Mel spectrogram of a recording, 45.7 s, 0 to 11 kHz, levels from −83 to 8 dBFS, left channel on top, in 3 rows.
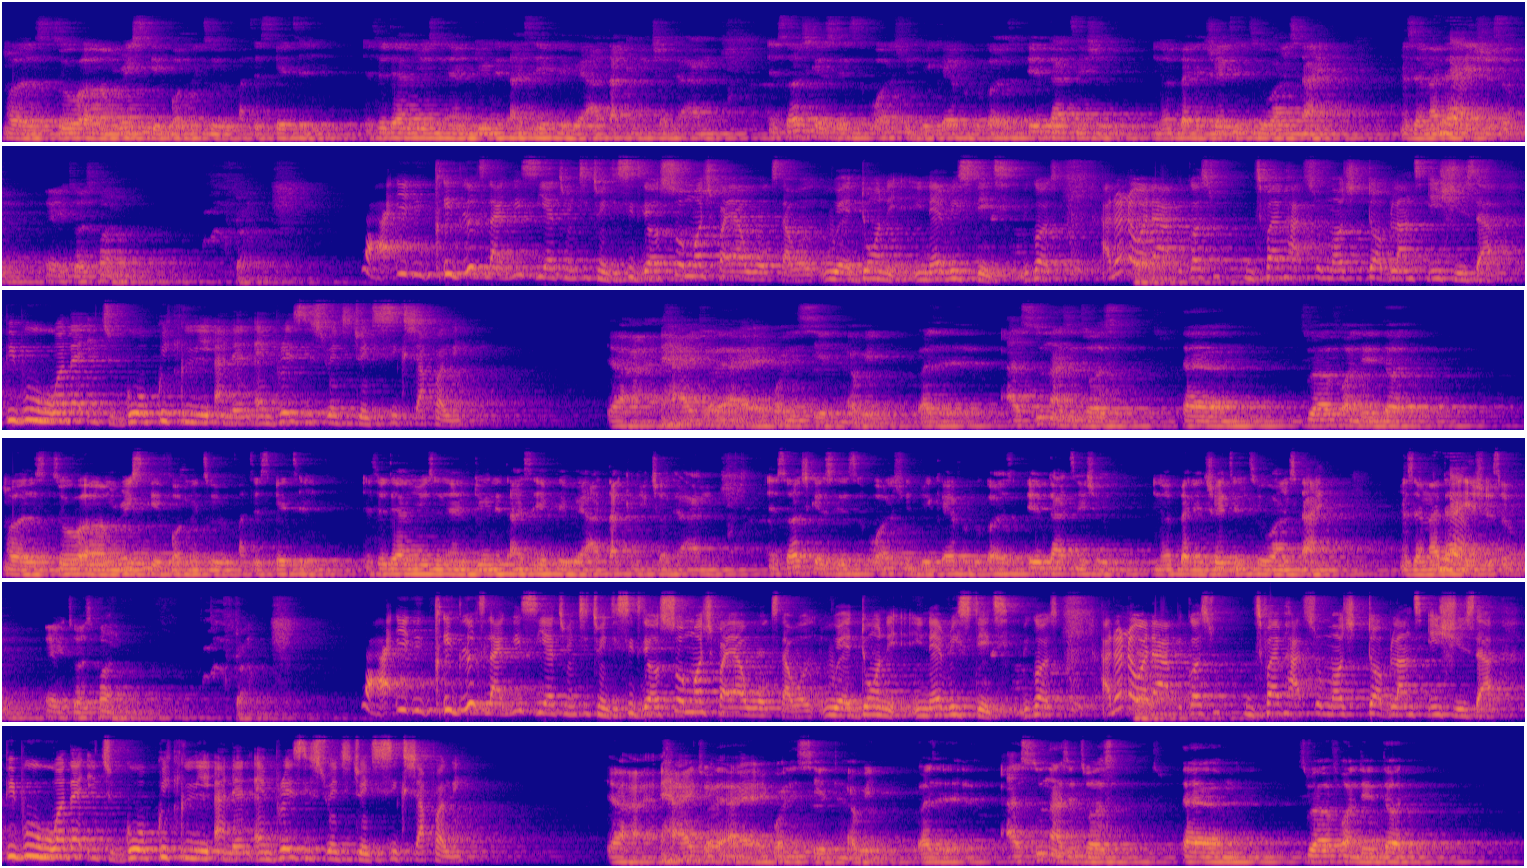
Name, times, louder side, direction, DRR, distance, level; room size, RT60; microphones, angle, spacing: voice 1, 0.0-3.2 3.6-11.1 11.5-13.2 14.0-15.1 15.7-16.4 17.3-18.1 26.5-26.8 36.5-39.3 39.6-41.6 42.3-42.9 43.5-44.5, right 2 dB, 90° right, 6 dB, 0.9 m, -25 dB
voice 2, 14.3-14.7 18.8-35.2, right 4 dB, 30° right, 7 dB, 0.3 m, -25 dB
7.2 x 6.1 x 7.0 m, 2.5 s
head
